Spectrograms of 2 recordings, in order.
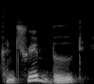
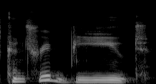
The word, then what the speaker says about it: contribute: Remember the buu is not bu it's not contribute it's contribute. Make the y-yu sound.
